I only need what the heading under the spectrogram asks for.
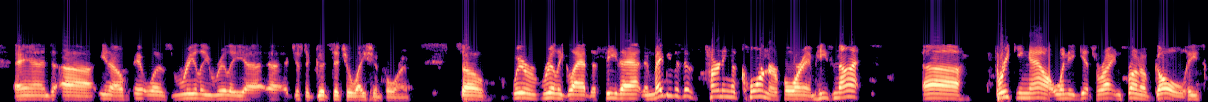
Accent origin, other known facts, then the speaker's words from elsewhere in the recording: Henderson, Tennessee, United States; You know, I grew up in Henderson, Tennessee, and I don't even know if you've ever heard of that place.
